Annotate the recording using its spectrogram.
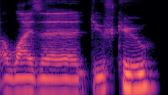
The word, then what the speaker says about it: Eliza Dushku: Um, obviously we got uh, uh Eliza Dushku.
